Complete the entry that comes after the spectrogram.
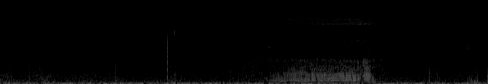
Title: The dog is tired, it sleeps and snores #dog #frenchbulldog #dogsleeping #dogsnoring #doglady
